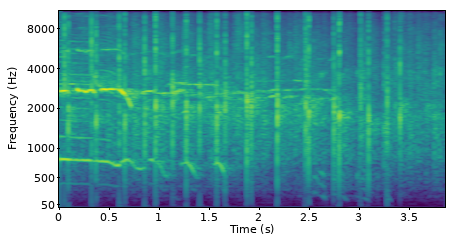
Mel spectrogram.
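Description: Audience applause: a run of sharp, fairly loud claps at an uneven pace, with high, sliding vocal cheers or whoops rising and falling above the clapping.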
